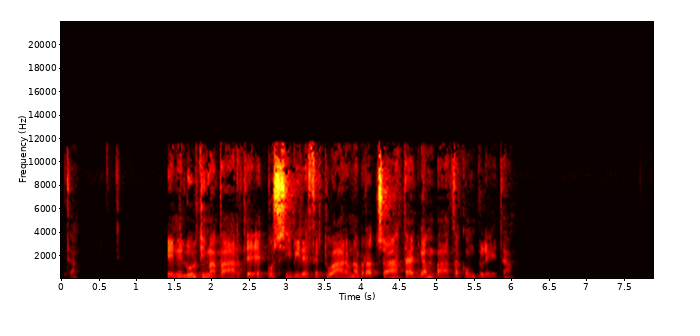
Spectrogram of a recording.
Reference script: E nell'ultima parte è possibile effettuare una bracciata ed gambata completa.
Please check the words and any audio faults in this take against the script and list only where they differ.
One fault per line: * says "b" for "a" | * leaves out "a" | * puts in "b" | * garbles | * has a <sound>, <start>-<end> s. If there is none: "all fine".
all fine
